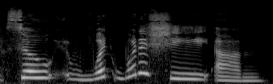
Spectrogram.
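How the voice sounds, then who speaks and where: A woman's voice: high voice, big pitch swings, extremely slow. A woman hosting an interview, enthusiastic and affirming toward her guest. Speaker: host. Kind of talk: podcast interview.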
